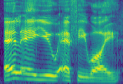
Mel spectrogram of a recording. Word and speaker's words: Laufey: Laufey. – I'll just be up and down Main Street, Reykjavik. – That's a very good pronunciation of it, actually.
